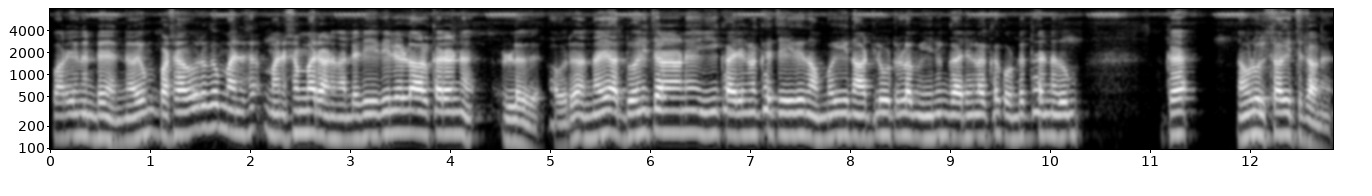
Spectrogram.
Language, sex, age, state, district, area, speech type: Malayalam, male, 60+, Kerala, Wayanad, rural, spontaneous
